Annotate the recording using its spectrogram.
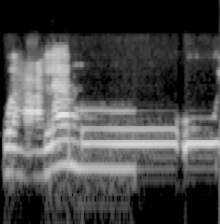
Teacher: Jadi pas u itu udah enggak ada suara di hidung. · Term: huruf mad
